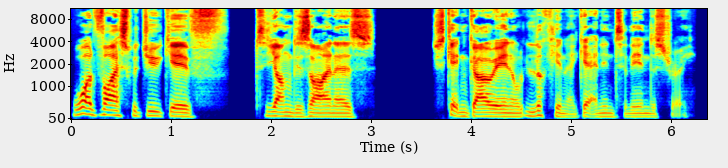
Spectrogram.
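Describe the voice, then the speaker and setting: A man's voice: fairly low pitch, moderate pace, fairly bright tone, no room sound. Guy hosting an interview, friendly questions, dry close sound. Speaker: podcast host, interviewer. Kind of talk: casual interview conversation. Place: recorded in a workspace studio in London.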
